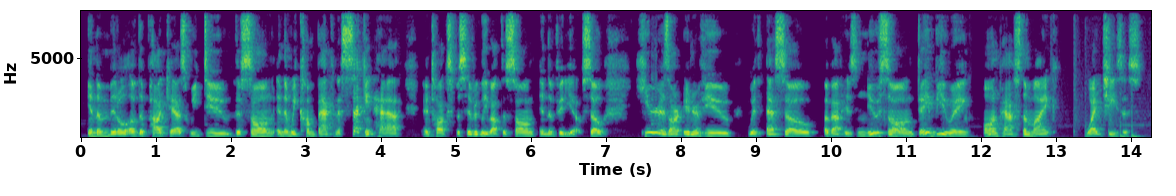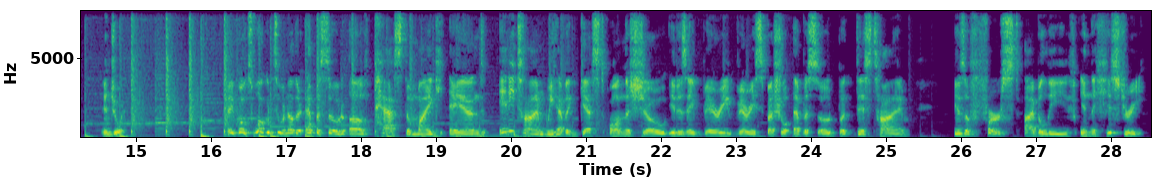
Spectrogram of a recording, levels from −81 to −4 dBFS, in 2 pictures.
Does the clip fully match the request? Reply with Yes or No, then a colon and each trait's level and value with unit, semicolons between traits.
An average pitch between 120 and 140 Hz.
Yes: low, 135 Hz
